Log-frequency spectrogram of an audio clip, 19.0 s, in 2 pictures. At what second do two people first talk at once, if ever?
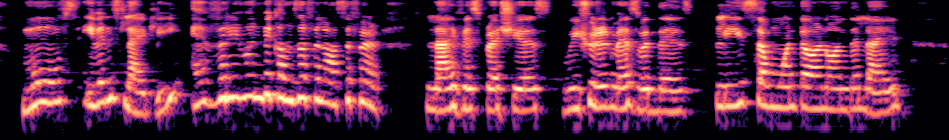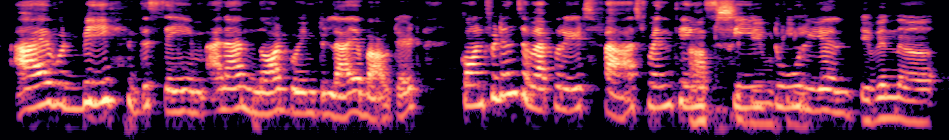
16.4 s

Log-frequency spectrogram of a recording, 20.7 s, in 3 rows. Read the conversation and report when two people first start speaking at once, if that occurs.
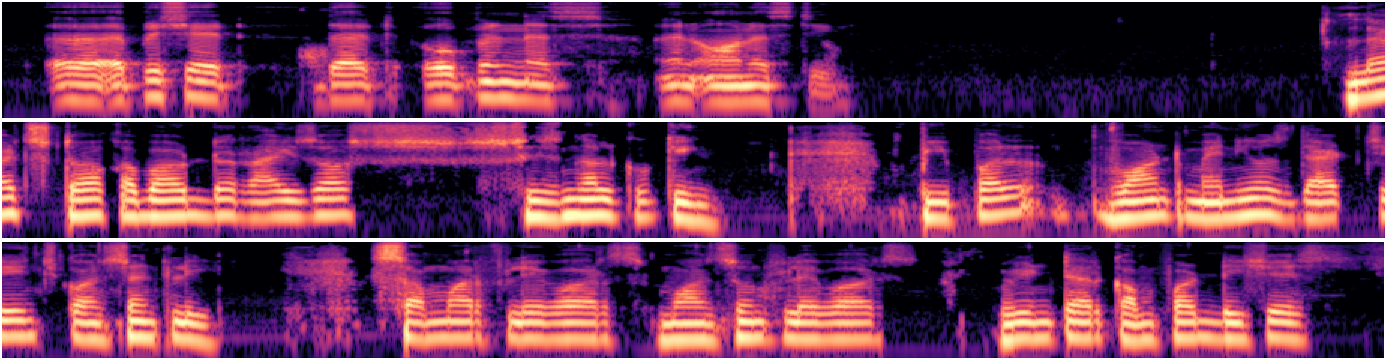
none

